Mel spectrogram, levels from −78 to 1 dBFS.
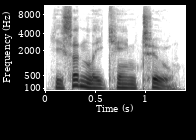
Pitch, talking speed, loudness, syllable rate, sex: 115 Hz, 170 wpm, -16 LUFS, 4.8 syllables/s, male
